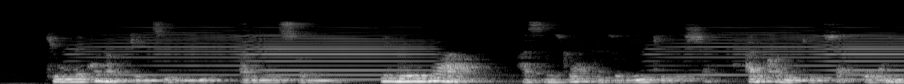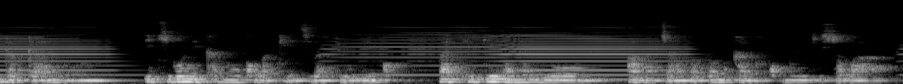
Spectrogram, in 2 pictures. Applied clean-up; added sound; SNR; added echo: none; Bowed string instrument; 18 dB; reverberation time 0.9 s.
